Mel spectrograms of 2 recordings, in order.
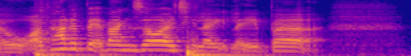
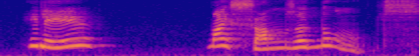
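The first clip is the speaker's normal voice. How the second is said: barely-there regal voice, pitched higher; 9 semitones higher, 4 dB quieter than usual. After admitting to being terrible at accents, try one briefly, slight impression of the Queen. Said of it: "very slightly do ... is the Queen".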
